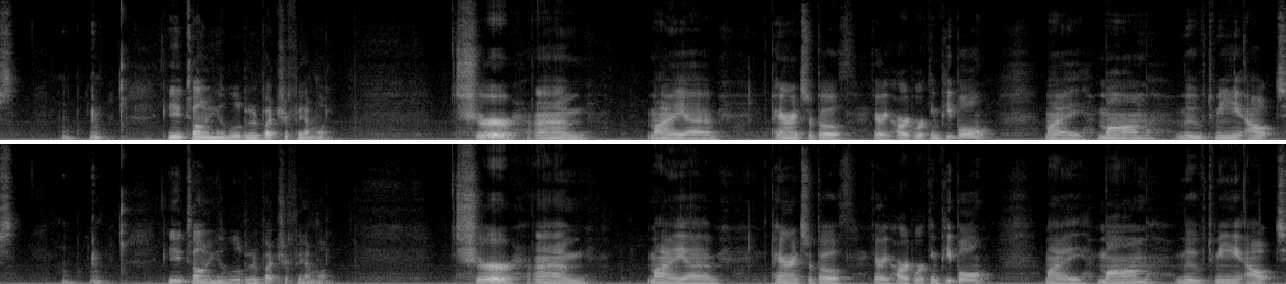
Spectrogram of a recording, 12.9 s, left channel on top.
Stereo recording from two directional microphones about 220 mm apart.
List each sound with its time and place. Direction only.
0.9 s speech: 60° left (ahead or behind)
4.5 s speech: 30° right (ahead or behind)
